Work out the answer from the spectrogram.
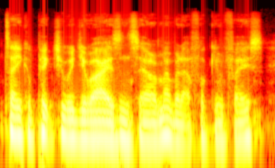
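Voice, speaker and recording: A man's voice: on the low side, level tone, fast, warm tone, breathy edge, no echo, studio quality. A man, chatting bluntly on a podcast and swearing freely. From Leicester, England. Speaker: podcast host. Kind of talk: casual chat.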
